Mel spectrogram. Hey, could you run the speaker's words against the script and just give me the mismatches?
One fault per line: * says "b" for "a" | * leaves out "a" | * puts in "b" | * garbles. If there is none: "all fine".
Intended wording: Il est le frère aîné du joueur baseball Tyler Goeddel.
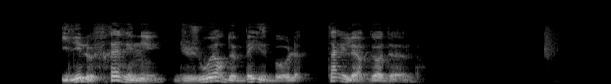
* puts in "de"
